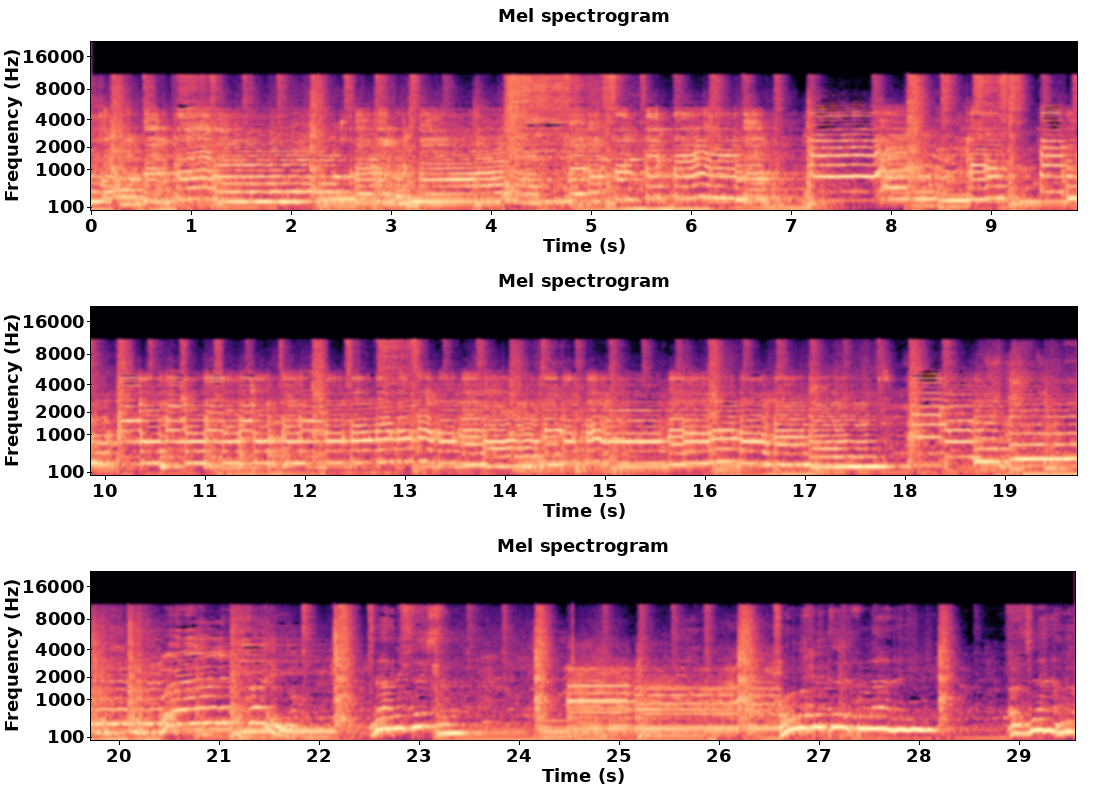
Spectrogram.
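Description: A live blues band plays a slow blues. A Fender Stratocaster through a valve amp carries an instrumental lead full of bent notes, over electric bass and drums.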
